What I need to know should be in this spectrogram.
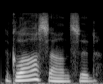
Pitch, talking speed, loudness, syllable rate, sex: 165 Hz, 175 wpm, -15 LUFS, 5.1 syllables/s, male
